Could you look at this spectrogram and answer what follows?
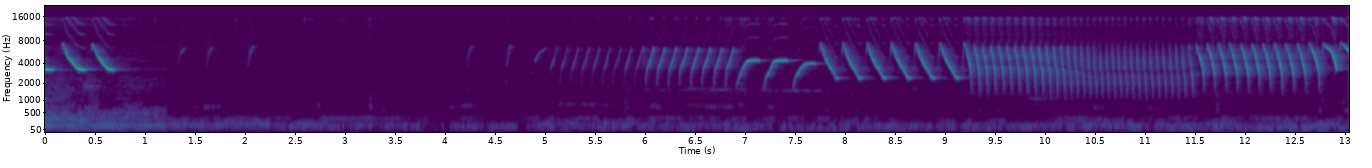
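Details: White Spanish Timbrado canary giving a training song; quiet opening with a few faint high notes, then loud fast rolls of repeated high chirps, with downward swept notes and a dense buzzy trill near the end.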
